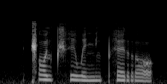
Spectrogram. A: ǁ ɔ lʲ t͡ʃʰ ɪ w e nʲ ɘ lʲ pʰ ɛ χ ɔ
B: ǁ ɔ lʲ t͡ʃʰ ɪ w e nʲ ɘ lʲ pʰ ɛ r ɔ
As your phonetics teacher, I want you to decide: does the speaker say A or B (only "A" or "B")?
B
